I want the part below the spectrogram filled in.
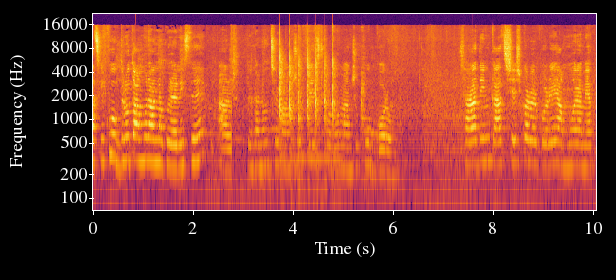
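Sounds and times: woman talking: 0.0 - 6.2
taps on metal cooking pots: 3.7 - 5.6.

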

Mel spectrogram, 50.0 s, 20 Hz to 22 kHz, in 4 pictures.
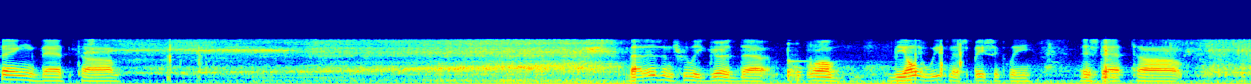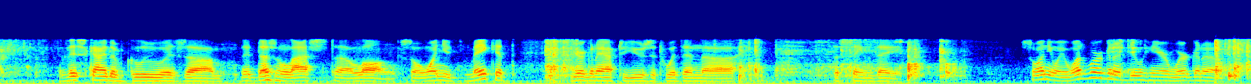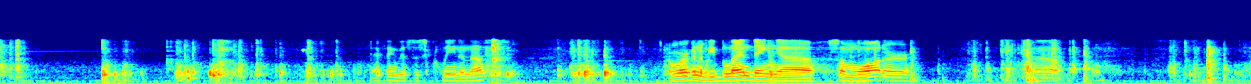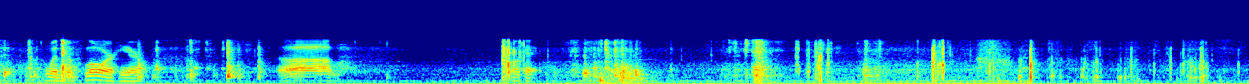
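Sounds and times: containers knocking and clattering: 26.0 - 28.5, 29.8 - 32.9.

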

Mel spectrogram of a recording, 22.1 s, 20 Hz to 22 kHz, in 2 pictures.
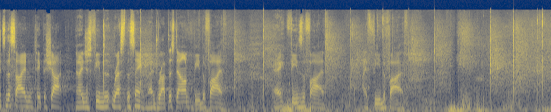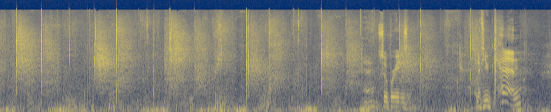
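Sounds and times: swishing movement: 2.2 - 20.7.

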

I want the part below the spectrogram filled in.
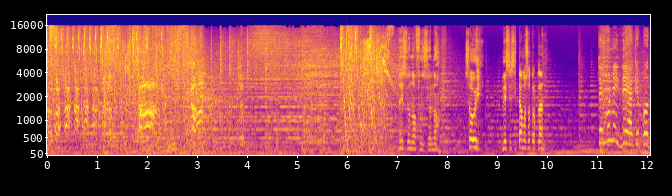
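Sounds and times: action score music: 0.0 - 12.0.

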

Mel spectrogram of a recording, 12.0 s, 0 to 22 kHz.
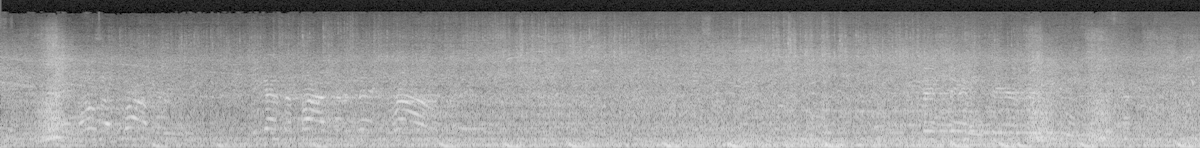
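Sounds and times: race car engine running: 0.0 - 12.0
announcer talking: 0.7 - 5.9, 9.1 - 11.5.

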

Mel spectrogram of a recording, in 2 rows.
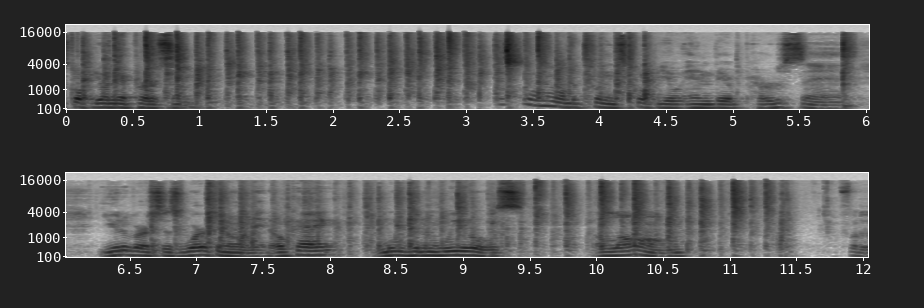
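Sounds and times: cards being shuffled: 0.0 - 4.5, 6.7 - 11.6.

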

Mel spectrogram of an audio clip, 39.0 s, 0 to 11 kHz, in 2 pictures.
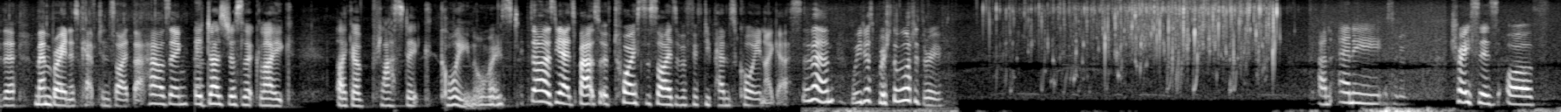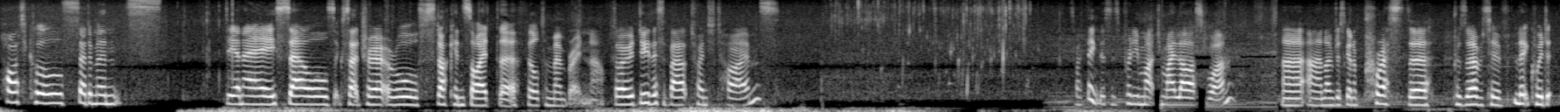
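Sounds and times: water squirting and trickling: 12.1 - 16.4, 29.8 - 32.9.

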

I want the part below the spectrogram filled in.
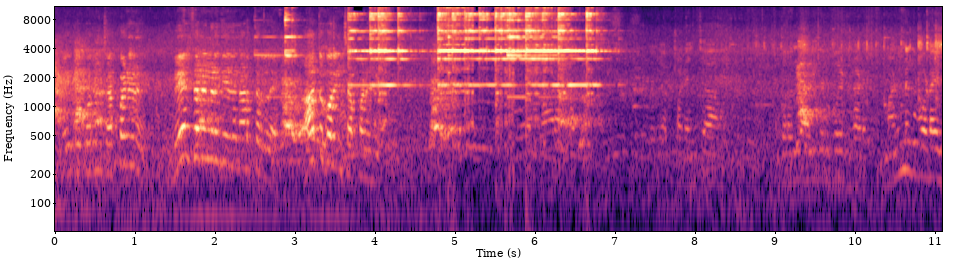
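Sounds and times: metal bell ringing: 2.4 - 7.2.

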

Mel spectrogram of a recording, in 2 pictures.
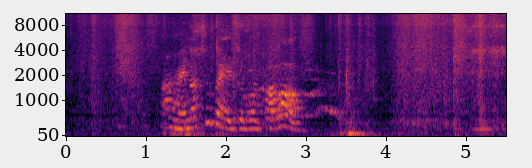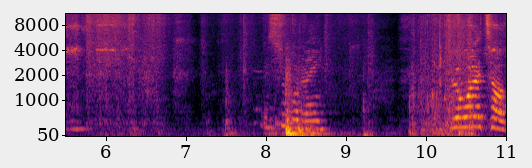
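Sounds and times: groceries rustling and knocking: 0.0 - 11.0.

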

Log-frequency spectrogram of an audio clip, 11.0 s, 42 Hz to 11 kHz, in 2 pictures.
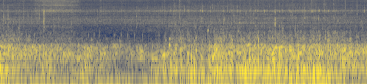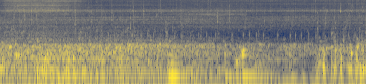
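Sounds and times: underwater rumble of moving water: 0.0 - 11.0.

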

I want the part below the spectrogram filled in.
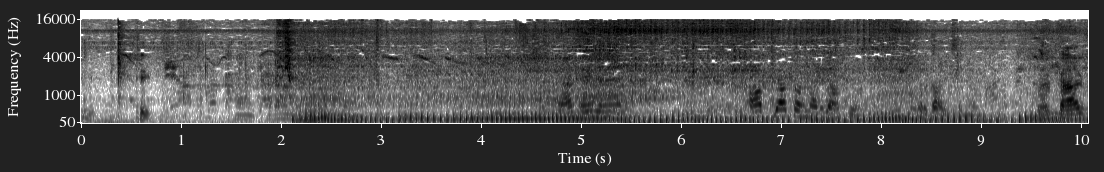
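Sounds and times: motorcycle engine starting and running: 1.9 - 10.0.

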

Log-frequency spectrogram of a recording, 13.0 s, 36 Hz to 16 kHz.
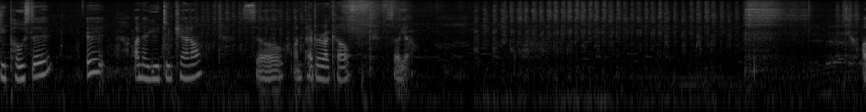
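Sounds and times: felt-tip marker rubbing on paper: 2.0 - 5.4, 7.1 - 11.2.

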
